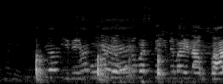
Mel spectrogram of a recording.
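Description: A performer's loud voice on stage, starting about a third of a second in, with sharp, abrupt attacks.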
